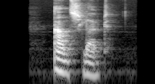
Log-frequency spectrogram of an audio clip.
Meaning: first/second/third-person singular dependent-clause present indicative of aansluiten
- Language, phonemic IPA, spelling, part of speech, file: Dutch, /ˈanslœyt/, aansluit, verb, Nl-aansluit.ogg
